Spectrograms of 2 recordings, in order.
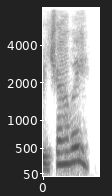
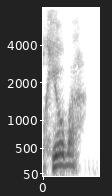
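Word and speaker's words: Yahveh: acuerdo general de que la pronunciación original debe de haber sido llave no jehová de allí porque el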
